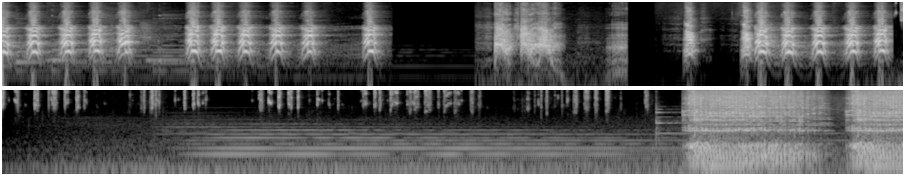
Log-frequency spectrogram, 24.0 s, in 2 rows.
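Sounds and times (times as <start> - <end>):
dog barking: 0.0 - 5.2, 6.4 - 8.4, 9.0 - 11.9.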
